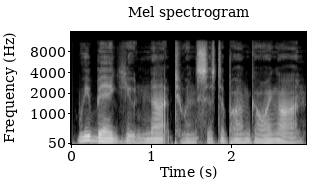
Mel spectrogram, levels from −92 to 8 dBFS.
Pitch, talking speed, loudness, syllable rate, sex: 90 Hz, 185 wpm, -18 LUFS, 4.0 syllables/s, male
